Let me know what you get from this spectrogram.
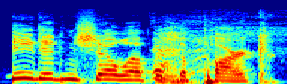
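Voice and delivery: lightly mocked high complaint; mock whiny daughter. Mocking the third daughter's complaint.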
